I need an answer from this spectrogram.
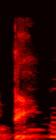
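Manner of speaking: high sung ding like a bell. Pretend. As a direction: chime it out high. Imitates the bell for points.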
